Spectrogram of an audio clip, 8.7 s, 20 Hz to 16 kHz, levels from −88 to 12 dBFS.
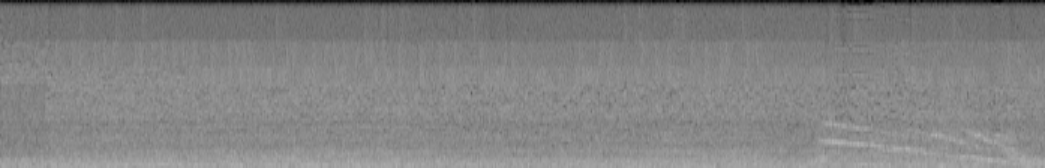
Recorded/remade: recorded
